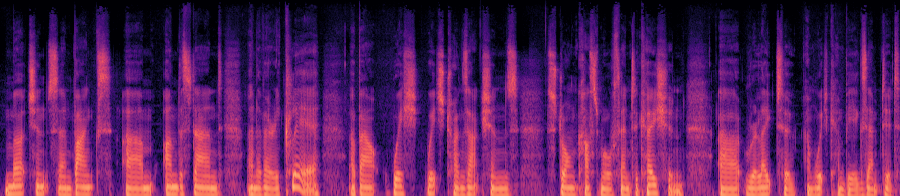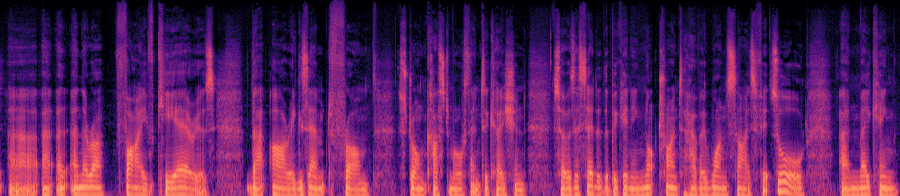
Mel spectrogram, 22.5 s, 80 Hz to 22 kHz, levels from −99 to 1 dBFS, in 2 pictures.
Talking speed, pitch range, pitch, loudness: 150 wpm, 95-105 Hz, 100 Hz, -25 LUFS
